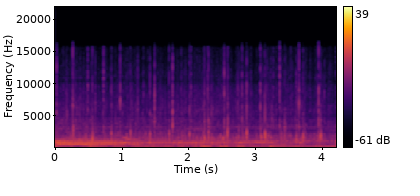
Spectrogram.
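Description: Large crowd cheering while a brass horn section answers its introduction with a held chord that slides down together about a second in, over a deep bass pulse.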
